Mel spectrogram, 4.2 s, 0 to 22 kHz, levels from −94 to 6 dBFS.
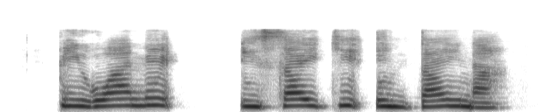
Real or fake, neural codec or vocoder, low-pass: fake; codec, 24 kHz, 1 kbps, SNAC; 7.2 kHz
